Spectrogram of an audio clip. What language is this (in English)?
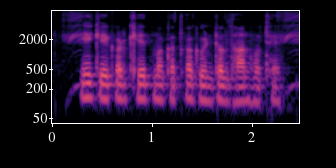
Chhattisgarhi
